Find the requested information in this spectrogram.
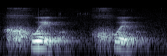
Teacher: Scratching the throat. It's not the exhalation of the H, the English H.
